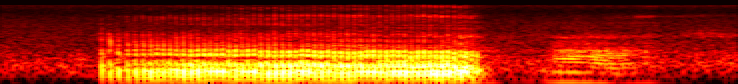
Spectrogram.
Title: Snoring-In-Sync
